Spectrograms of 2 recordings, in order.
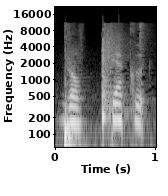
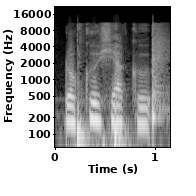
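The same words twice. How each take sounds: First: It starts with clipped 'ro' and a catch before 'pyaku'. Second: It starts with full 'roku' followed by 'hyaku'. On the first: The speaker calls it right. "decimos 600" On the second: The speaker calls it wrong. "No decimos 600"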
